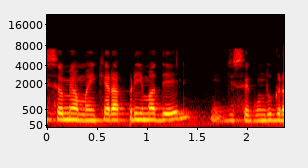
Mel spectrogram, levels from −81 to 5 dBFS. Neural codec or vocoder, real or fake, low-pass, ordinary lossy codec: none; real; 7.2 kHz; none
